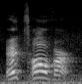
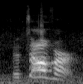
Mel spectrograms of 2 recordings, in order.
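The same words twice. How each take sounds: First: Higher and louder, gleeful; excited call. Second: 'over' yelled much higher and louder; victory shout. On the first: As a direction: announce the win with glee. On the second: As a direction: roar it out as the win lands. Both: Real, not acted. Tank wins the fight.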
